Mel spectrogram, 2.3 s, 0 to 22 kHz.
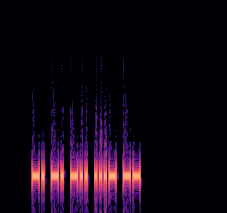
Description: Morse code, heard as a keyed tone, about 47 wpm, 700 Hz. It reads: NNDVM
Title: Code Groups - 5 Letters - 50wpm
